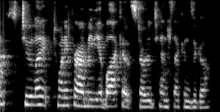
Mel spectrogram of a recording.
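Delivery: ordinary delivery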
